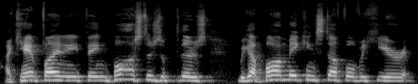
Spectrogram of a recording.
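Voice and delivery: high, loud call to the boss; soldier calling out. Retold or imitated. Searching soldier calls out to the boss, high and loud. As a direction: shout the find across to the boss.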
